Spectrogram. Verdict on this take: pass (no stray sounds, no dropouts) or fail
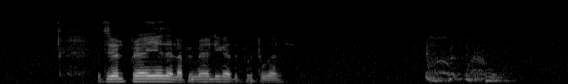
fail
